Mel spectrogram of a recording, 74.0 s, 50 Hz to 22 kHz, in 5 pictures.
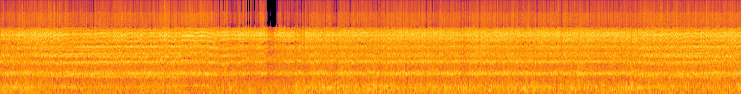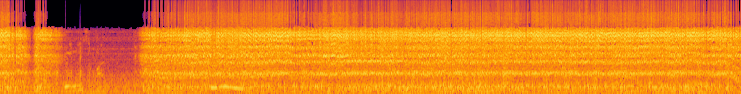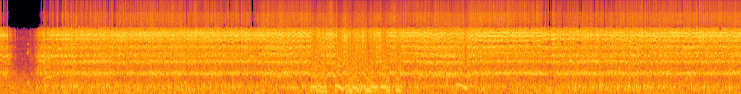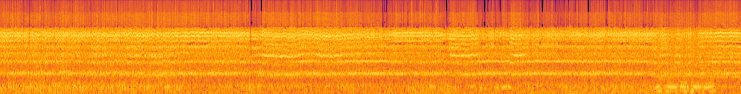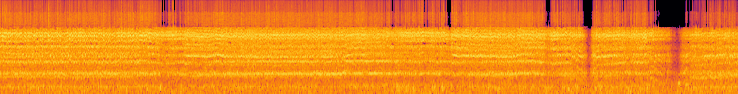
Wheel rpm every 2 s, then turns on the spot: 220, 210, 220, 230, 230, 230, 220, 160, 20, 180, 220, 230, 230, 230, 190, 130, 230, 230, 230, 220, 230, 230, 230, 220, 230, 220, 230, 230, 230, 210, 210, 220, 210, 220, 220, 170, 140.
none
